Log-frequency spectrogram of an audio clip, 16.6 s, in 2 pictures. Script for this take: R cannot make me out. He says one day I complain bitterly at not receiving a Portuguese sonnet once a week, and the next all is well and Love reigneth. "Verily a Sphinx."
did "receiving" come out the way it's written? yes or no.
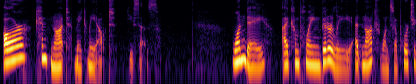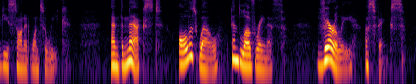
no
